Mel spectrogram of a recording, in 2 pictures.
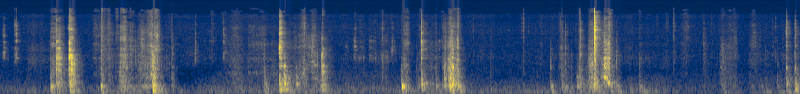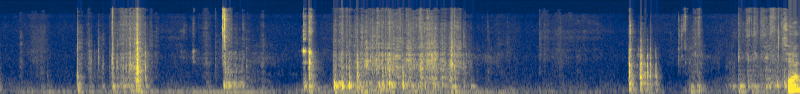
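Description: Unboxing handling noise: hands lifting plastic stand bases and parts out of a cardboard box insert, giving scattered short scrapes and light knocks as pieces are set down on a wooden table, with one longer rustle of cardboard past the middle.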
